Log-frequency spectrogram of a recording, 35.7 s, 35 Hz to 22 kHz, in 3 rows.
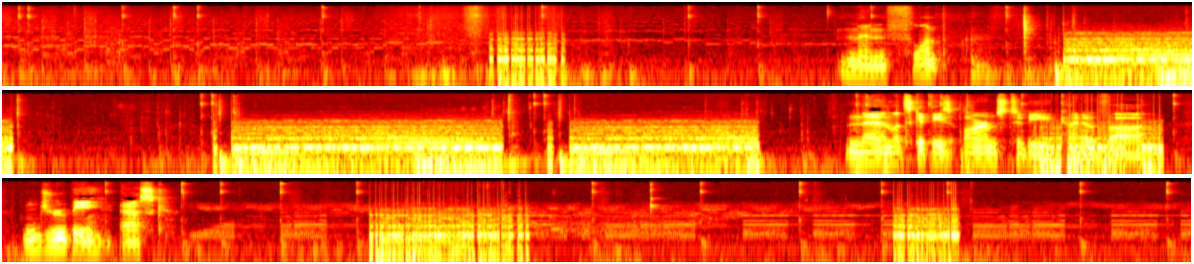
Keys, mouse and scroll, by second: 0.2 right click, 1.2 click, 1.9-3.2 drag, 4.7 click, 6.8 click, 8.6-10.1 drag, 10.5 space, 11.9 space, 13.9-16.0 drag, 14.0 space, 16.8 space, 17.2 click, 17.4 space, 19.3 space, 20.5 right click, 21.3 shift+right click, 22.1-23.6 drag, 24.8 click, 26.0 click, 27.3-29.7 drag, 30.7-31.8 drag, 32.6 click, 34.5 click.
